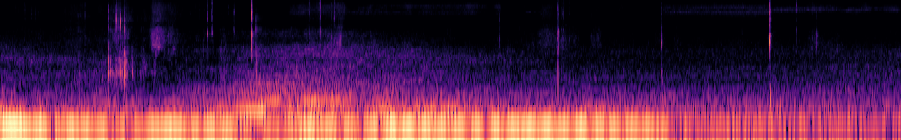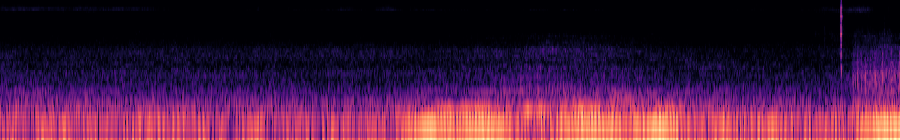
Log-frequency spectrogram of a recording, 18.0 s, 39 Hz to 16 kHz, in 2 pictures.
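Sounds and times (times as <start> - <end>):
vehicle engine rumble: 0.0 - 18.0
sharp snaps and clicks: 0.8 - 3.6, 17.2 - 18.0.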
